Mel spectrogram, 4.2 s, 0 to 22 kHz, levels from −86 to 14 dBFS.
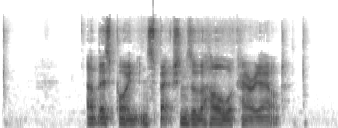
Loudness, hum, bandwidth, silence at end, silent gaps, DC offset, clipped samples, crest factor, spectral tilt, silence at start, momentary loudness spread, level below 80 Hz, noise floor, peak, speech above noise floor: -16 LUFS; none; 16 kHz; 0.65 s; none; under 0.1%; under 0.1%; 20 dB; -3 dB/octave; 1.1 s; 7 LU; -54 dBFS; -65 dBFS; 0 dBFS; 48 dB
